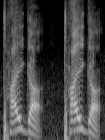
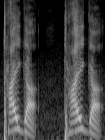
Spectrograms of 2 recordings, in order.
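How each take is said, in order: The two takes are said the same way.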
